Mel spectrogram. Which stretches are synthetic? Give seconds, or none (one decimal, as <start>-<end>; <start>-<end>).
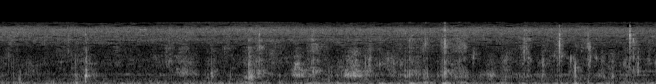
1.1-1.7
